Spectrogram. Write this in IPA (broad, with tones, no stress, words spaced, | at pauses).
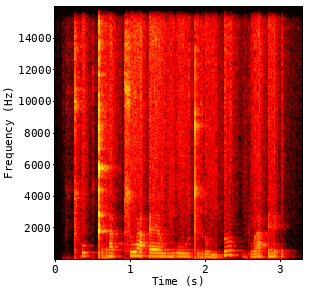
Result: tʰu˦˥k̚tra˦˥p̚su˥˩a̯ ʔɛː˧wŋuː˧tru˨˩nʔɯː˥˩k̚ bu˦˥a̯ʔe˥˩ʔ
